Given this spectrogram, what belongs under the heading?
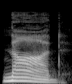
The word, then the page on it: nod off: American English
